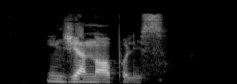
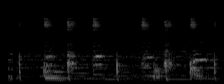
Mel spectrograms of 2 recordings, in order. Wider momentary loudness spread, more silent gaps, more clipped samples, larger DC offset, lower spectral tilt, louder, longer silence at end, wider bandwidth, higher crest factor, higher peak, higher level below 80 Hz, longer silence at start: first, 12 LU vs 5 LU; neither; neither; neither; about the same, -1.5 dB/octave vs -1.5 dB/octave; first, -22 LUFS vs -48 LUFS; first, 0.75 s vs 0 s; about the same, 11.5 kHz vs 11 kHz; about the same, 22 dB vs 20 dB; first, -4 dBFS vs -30 dBFS; first, -70 dBFS vs under -90 dBFS; first, 0.5 s vs 0.05 s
